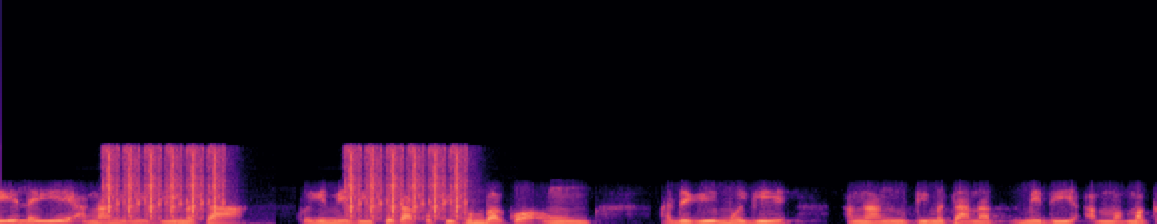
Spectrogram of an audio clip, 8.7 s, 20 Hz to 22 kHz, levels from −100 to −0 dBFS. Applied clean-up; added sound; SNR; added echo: none; Camera; 2 dB; none.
